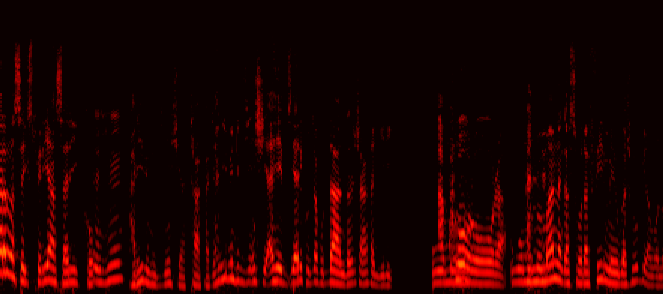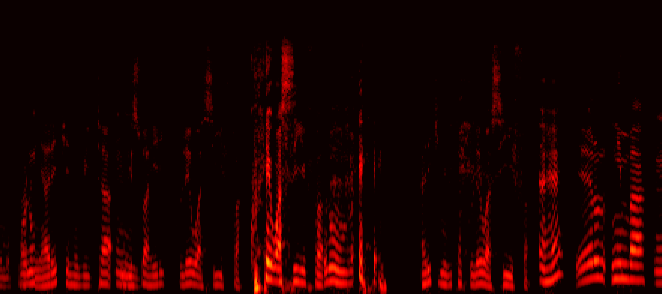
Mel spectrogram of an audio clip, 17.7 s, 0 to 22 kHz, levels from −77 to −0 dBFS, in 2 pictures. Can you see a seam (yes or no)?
yes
